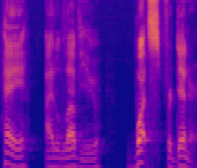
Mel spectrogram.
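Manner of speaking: ominous, pointed tone; accusing text reading. Shown as a demonstration. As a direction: read it like she's mad at you. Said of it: "where's the inflection?".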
